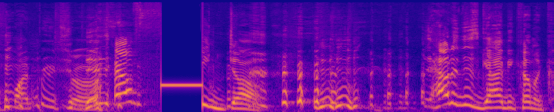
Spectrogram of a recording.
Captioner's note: beep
